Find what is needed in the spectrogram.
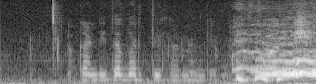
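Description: Soft voices, then near the end a woman breaks into a loud, wavering laugh.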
